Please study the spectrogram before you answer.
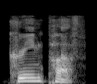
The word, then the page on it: cream puff: American English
